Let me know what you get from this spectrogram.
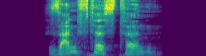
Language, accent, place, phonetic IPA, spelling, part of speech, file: German, Germany, Berlin, [ˈzanftəstn̩], sanftesten, adjective, De-sanftesten.ogg
- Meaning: 1. superlative degree of sanft 2. inflection of sanft: strong genitive masculine/neuter singular superlative degree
